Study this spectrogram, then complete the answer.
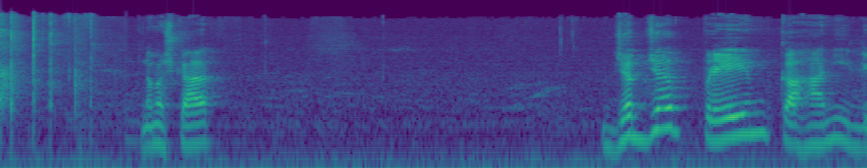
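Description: An elderly man recites in a slow, sing-song voice into a microphone.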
